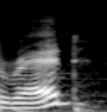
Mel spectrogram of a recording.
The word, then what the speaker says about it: read: Verb 3-nya tetap read tapi bacanya read.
